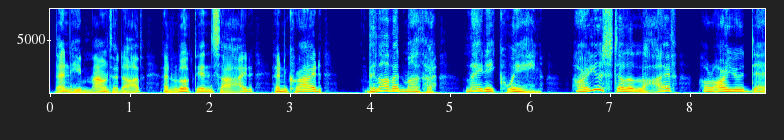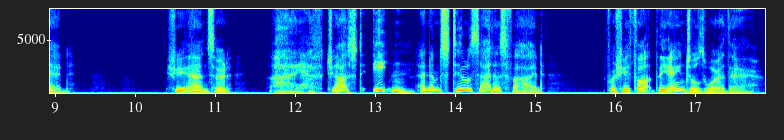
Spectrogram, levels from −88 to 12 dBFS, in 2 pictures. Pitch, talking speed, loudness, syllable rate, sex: 140 Hz, 130 wpm, -18 LUFS, 4.4 syllables/s, male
